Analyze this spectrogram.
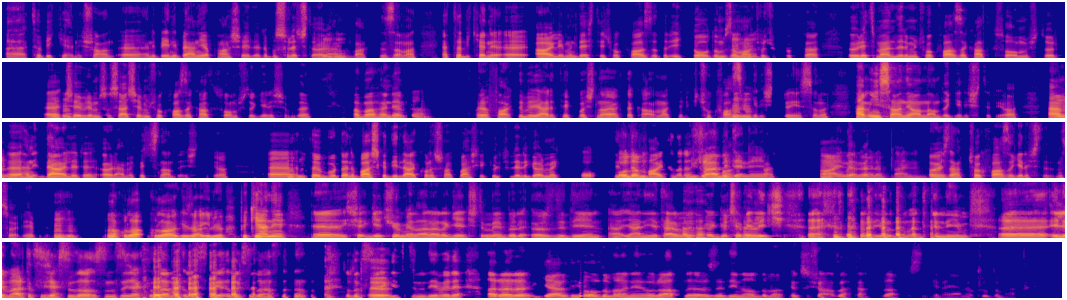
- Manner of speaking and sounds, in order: "görmenin" said as "görmeknin"; other background noise; laughing while speaking: "eee, yurduma döneyim. Eee, elim … suya gitsin diye"; chuckle; laugh; laughing while speaking: "Evet"
- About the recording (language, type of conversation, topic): Turkish, podcast, Göç hikâyeleri ailenizde nasıl yer buluyor?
